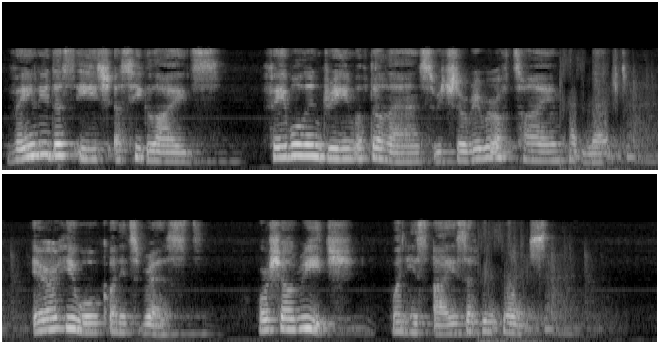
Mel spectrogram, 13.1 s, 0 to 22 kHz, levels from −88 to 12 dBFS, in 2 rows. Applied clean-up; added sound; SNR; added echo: neural separator model SepFormer DNS4.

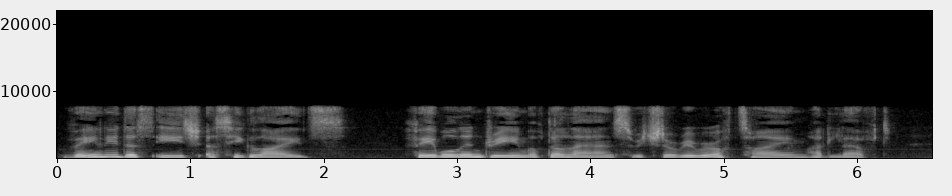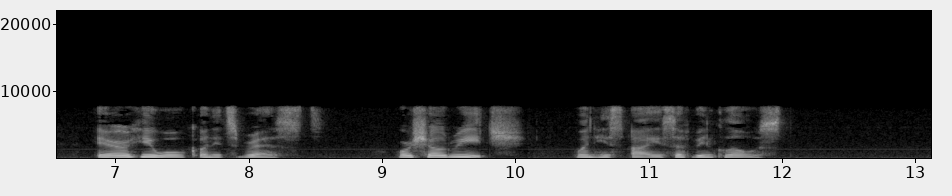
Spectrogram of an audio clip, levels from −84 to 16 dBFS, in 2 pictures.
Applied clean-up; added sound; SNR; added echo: none; none; none; none.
